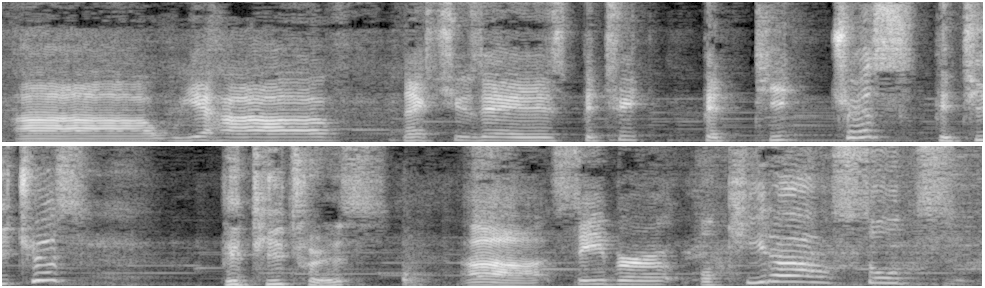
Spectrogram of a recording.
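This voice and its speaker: A young adult hosting a casual livestream for a hobby shop, with a bright, ringing tone. The talk is upbeat and friendly, full of fillers and quick restarts while greeting viewers. Soft music plays faintly in the background. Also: mid-range voice, animated. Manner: friendly and effusive toward viewers. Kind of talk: casual livestream chat, greeting viewers and reading their comments.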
